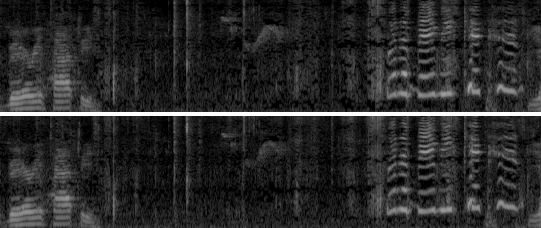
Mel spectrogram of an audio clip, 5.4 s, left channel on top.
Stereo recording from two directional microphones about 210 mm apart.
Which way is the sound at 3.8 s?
30° right (ahead or behind).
